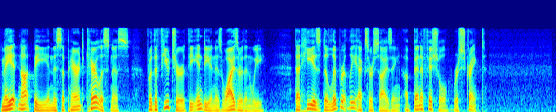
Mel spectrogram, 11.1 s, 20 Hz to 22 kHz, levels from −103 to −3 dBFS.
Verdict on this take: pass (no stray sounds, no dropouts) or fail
pass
